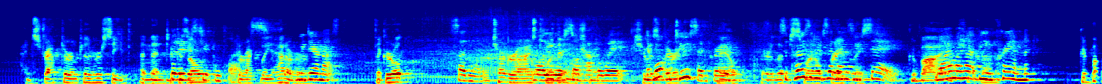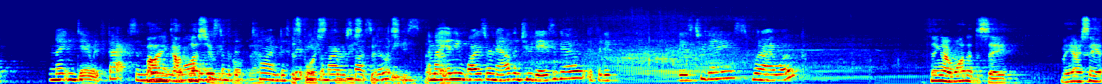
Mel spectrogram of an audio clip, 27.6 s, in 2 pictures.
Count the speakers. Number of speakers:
two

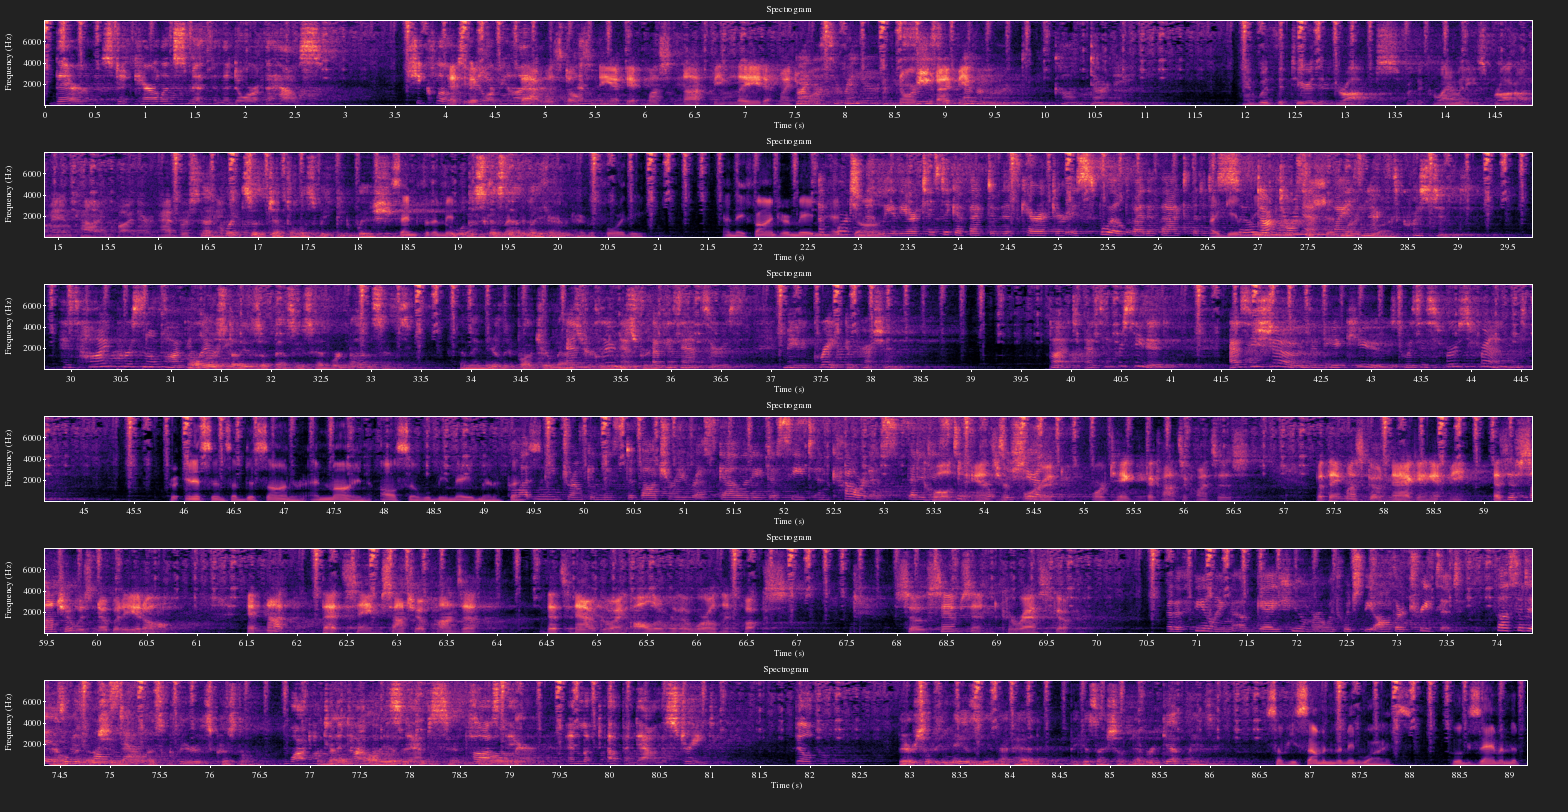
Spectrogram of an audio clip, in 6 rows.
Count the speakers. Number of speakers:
seven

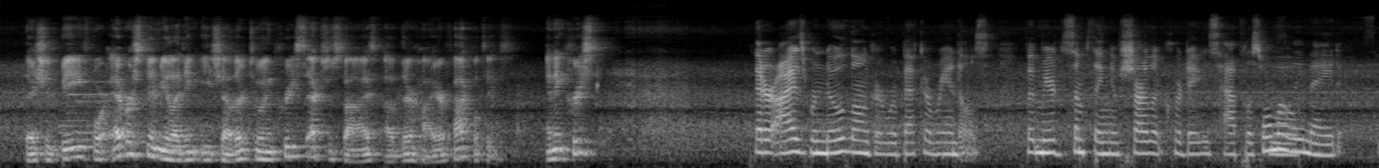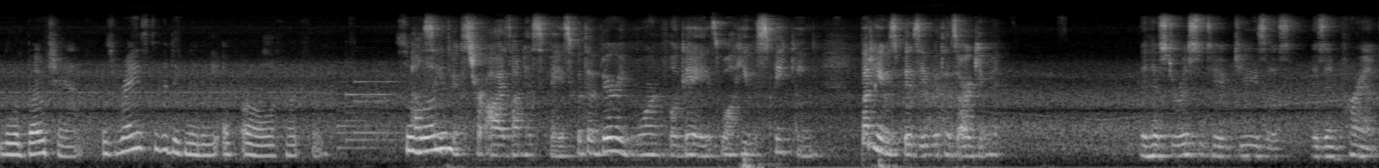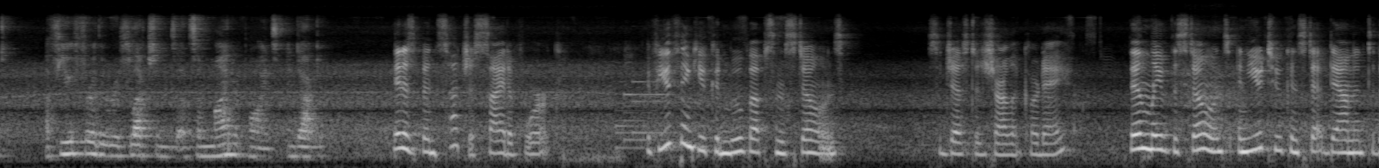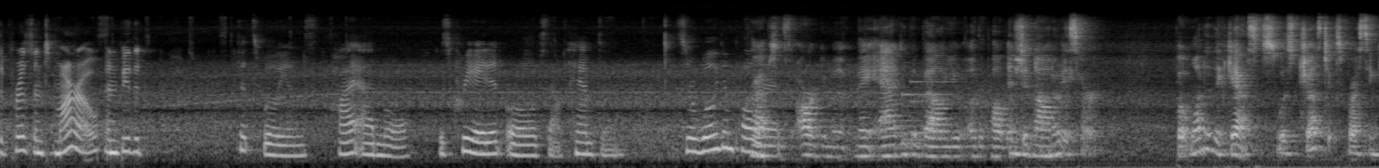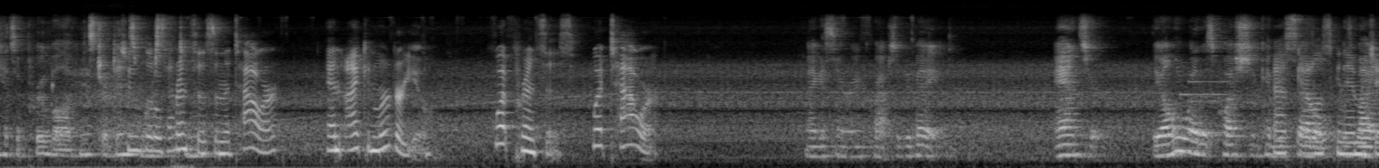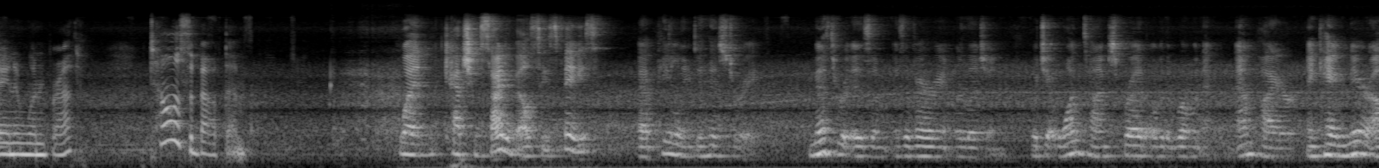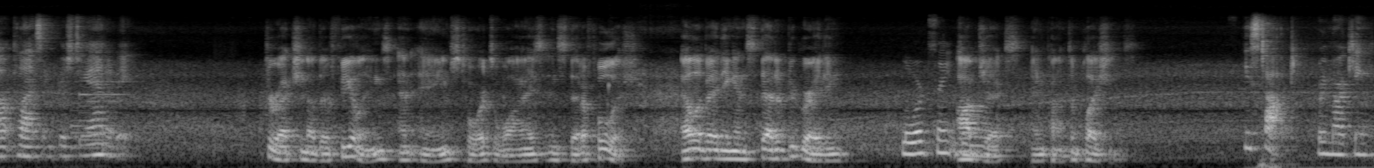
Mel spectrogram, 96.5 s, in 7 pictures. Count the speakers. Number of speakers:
five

